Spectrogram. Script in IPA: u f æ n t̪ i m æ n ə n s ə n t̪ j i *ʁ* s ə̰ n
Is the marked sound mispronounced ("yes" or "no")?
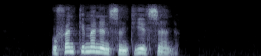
yes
